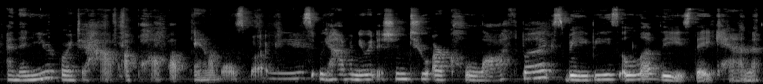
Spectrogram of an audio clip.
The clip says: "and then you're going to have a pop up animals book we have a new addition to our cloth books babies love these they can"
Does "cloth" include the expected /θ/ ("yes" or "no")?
yes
